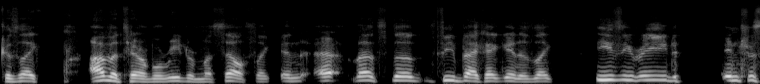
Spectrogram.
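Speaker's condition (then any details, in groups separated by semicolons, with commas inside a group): Cerebral palsy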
